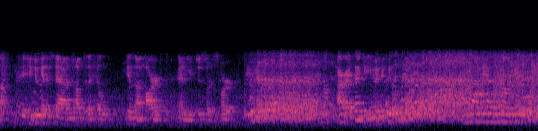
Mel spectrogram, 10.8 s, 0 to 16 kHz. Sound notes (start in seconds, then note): 4.9 laughs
